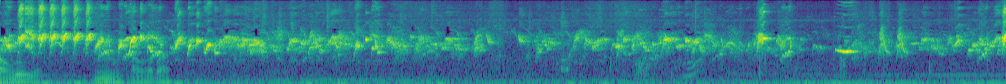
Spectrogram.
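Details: Fancy albino red-whiskered bulbul with red eyes, kept in a cage in Chonburi, Thailand, from a competition line. It delivers a long, dense stream of quick, trilling, chopped song notes, with a short burst of human speech at the start.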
